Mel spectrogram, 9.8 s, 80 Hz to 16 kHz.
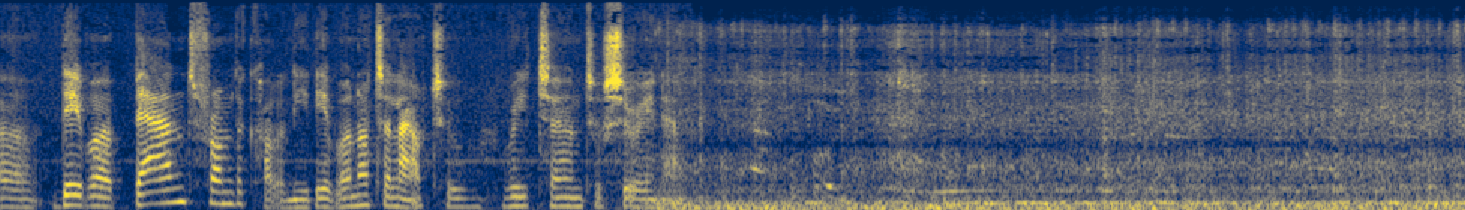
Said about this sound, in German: Mit einem rostigen alten Bus fahren wir auf einer schwierigen Piste durch den Regenwald. 4 Stunden lang. Es geht Richtung Brownsberg und dem Brokopondo-Stausee, der hier inmitten des Dschungels entstanden ist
